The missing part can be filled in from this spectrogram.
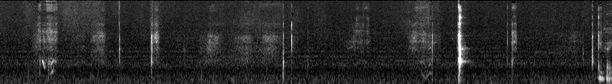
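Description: Brief, sharp, quiet catches at irregular intervals in a quiet room, about seven or eight in eight seconds, fitting hiccups.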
